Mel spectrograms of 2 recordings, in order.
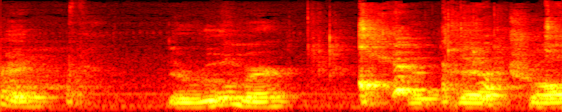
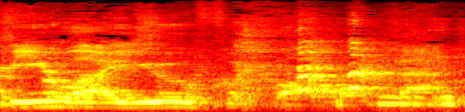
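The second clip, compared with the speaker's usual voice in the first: troll voice; 2 semitones lower than usual. Acted. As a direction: chuckle it out as a proud troll. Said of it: "And the troll said".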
